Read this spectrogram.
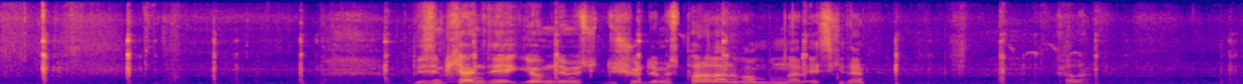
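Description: A pickaxe strikes into dry, stony dirt again and again.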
